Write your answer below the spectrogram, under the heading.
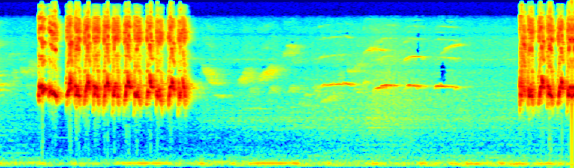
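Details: Orange-headed thrush song from Singaraja, North Bali, used to stir other birds into singing: a rapid, buzzy series of about twelve repeated notes, soft faint whistles during the pause, then the fast series begins again.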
